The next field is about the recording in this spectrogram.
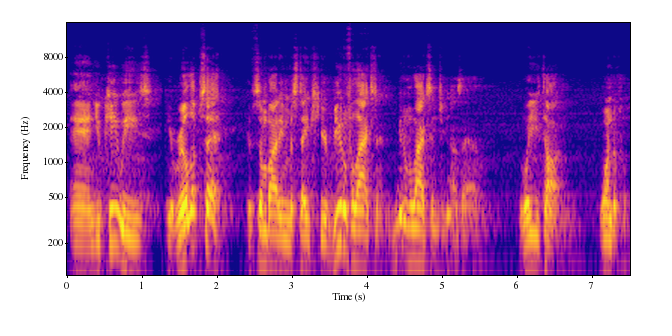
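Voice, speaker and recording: A man's voice: fairly low pitch, very animated, a little fast, a bit bright, slightly rough, low-quality recording. A middle-aged man from the United States hosting a livestream, chatting casually with viewers in a folksy, rambling way that drifts into preaching. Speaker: host of a livestream channel. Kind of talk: casual livestream talk, reading chat.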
